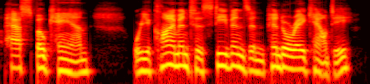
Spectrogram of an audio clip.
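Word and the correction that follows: Pend Oreille: Pondere. – See, I had to ask Forrest, and you'll know why in a second. Up past Spokane, you climb into Stevens and Pondere County.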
